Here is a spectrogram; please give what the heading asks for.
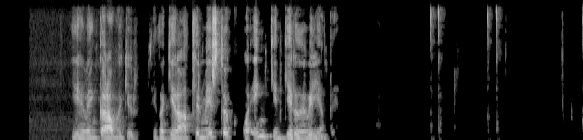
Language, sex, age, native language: Icelandic, female, 70-79, Icelandic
